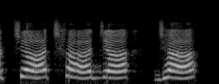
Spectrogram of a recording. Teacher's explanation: आप लोग अपनी जीवा से तालू को ऊपर को छू रहे हैं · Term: तालव्य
